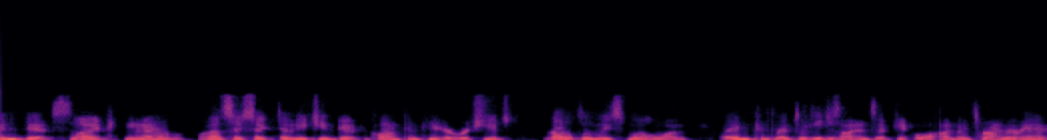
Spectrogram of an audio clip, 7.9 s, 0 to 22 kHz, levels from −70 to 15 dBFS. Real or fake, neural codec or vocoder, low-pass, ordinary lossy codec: fake; codec, 16 kHz, 0.5 kbps, FreqCodec, smaller model; 7.2 kHz; AAC, 48 kbps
